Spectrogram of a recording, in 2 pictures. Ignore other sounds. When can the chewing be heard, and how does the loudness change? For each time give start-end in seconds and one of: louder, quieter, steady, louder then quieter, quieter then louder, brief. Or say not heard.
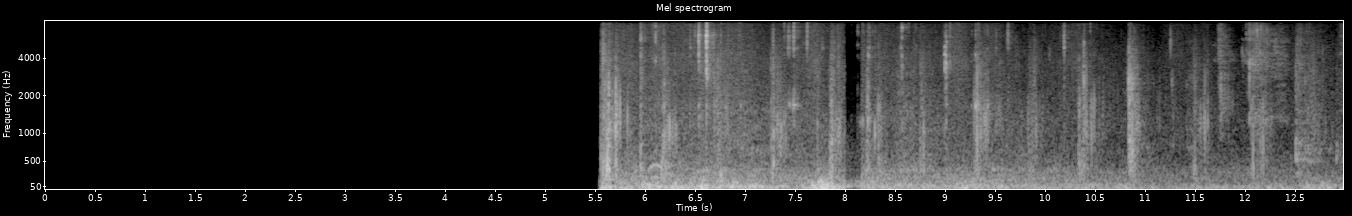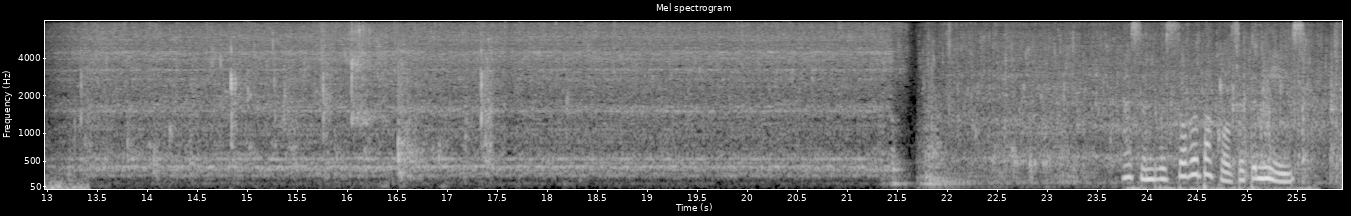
6.0-17.5 quieter then louder.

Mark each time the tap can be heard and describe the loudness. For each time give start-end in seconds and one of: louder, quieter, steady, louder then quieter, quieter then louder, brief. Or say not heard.
12.9-25.9 steady.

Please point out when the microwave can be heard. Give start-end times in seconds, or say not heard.
not heard.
